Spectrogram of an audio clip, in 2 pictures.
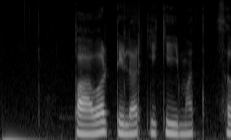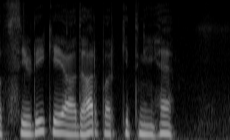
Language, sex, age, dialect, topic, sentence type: Hindi, male, 18-24, Garhwali, agriculture, question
